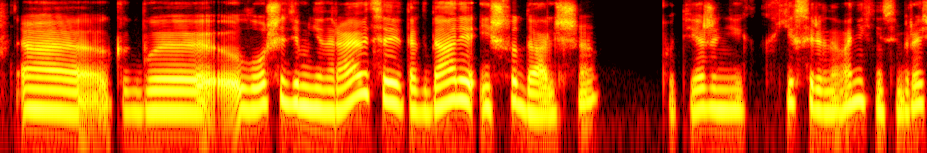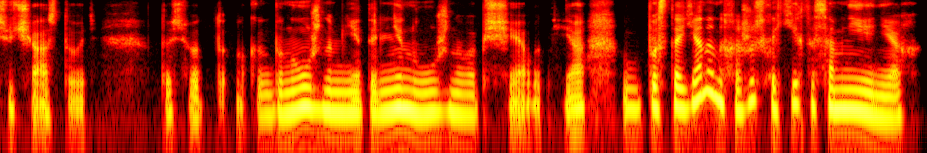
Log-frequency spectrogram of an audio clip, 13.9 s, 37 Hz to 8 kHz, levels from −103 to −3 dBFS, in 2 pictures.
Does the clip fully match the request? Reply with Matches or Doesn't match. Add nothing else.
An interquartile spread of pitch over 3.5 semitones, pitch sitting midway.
Matches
